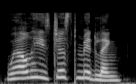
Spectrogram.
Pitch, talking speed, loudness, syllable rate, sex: 265 Hz, 175 wpm, -17 LUFS, 4.1 syllables/s, female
